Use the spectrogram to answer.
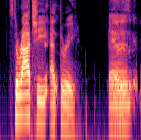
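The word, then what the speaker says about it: Starocci: Startucci at three and Labriola at four. – Wait, what did you say his name was? – Startucci? – Staracci. – Staracci.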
